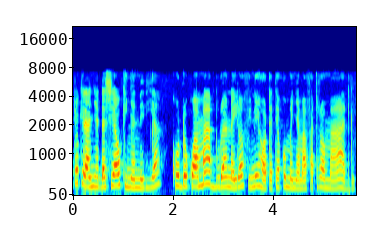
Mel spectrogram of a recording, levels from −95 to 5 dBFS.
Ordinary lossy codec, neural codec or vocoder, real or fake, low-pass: none; none; real; 7.2 kHz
